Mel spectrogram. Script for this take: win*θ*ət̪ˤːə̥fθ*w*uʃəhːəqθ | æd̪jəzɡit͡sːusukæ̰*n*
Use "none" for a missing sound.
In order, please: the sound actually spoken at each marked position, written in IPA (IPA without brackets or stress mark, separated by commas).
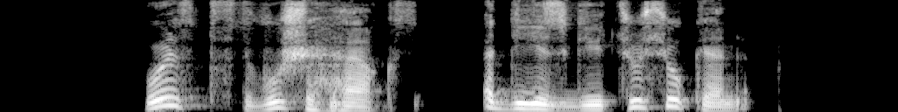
θ, v, n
